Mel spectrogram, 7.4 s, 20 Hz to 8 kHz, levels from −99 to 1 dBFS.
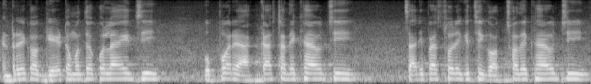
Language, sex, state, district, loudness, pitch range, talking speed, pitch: Odia, male, Odisha, Nuapada, -15 LUFS, 140-150 Hz, 120 wpm, 145 Hz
